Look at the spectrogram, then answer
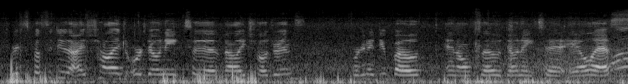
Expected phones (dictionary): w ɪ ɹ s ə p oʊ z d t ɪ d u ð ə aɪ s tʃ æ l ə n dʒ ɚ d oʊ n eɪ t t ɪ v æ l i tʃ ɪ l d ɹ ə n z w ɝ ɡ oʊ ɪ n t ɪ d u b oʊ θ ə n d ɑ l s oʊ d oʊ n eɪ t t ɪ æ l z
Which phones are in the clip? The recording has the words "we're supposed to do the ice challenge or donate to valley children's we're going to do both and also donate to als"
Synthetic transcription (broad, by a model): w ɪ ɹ s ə p oʊ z t ɪ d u ð ə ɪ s tʃ æ l ə n dʒ ɚ d oʊ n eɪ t t ɪ v æ l i tʃ ɪ l d ɹ ə n z w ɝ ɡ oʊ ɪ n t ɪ d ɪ b oʊ θ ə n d ɑ l s oʊ d oʊ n eɪ t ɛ ɪ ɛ l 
